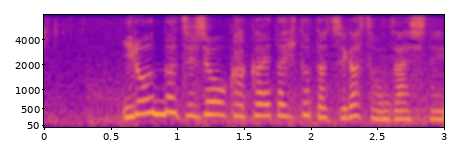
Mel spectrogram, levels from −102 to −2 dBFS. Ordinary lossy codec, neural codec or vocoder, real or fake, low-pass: none; none; real; none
